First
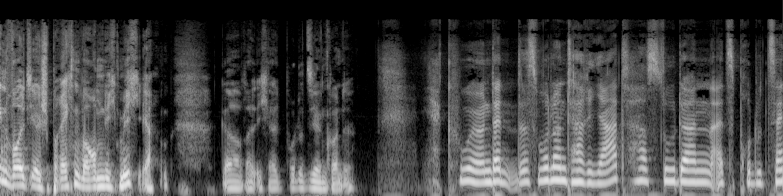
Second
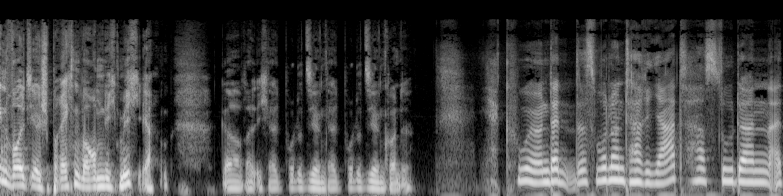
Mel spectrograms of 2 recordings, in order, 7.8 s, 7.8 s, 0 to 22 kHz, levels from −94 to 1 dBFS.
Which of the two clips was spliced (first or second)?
second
